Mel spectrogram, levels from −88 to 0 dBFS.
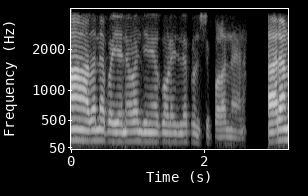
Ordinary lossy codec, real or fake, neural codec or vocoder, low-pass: none; real; none; 3.6 kHz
